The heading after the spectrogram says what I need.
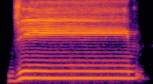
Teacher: জিহ্বার মধ্যখান তার বরাবর উপরে তালুর সাথে লাগিয়ে উচ্চারণ করতে হবে। জিম, তিন আলিফ টানে উচ্চারণ করতে হবে।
